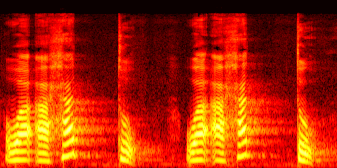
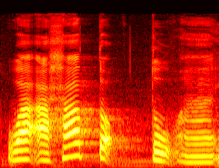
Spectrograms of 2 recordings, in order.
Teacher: memasukkan huruf tho ke dalam huruf ta jadi eh taunya tidak terbaca cara membacanya waah adtu wahat tuh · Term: idgham mutaqaribain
